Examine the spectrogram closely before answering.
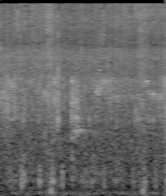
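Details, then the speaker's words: Touring bicycle ridden in heavy rain: short chirpy squeaks in bursts over rain and tyre noise. The rider says gunk got into the brakes after all the rain, causing the squeal. "after all that rain uh i got some gunk in my brakes that's the squeaking you can hear"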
